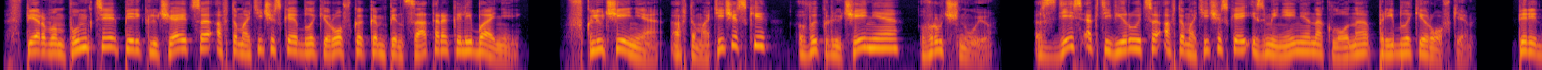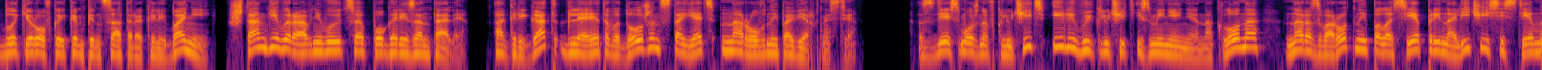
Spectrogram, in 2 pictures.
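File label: poyasnenie Russian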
